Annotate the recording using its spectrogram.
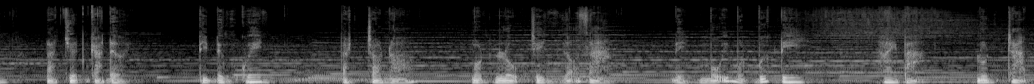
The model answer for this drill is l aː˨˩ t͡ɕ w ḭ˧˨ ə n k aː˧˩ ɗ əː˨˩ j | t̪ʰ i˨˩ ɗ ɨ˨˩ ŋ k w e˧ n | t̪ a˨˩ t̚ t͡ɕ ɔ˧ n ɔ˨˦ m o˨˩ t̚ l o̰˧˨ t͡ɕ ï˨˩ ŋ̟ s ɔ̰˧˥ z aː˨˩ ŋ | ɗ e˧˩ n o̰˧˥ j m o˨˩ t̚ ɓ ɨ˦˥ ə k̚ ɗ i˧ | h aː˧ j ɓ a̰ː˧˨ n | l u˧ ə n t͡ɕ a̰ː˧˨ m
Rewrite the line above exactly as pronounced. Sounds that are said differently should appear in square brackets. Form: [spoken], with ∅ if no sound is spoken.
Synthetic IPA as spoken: l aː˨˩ t͡ɕ w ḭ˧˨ ə n k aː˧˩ ɗ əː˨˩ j | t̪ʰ i˨˩ ɗ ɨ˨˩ ŋ k w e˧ n | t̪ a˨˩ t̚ t͡ɕ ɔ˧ n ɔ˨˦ m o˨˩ t̚ l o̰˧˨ t͡ɕ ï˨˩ ŋ̟ [z] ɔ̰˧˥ z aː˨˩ ŋ | ɗ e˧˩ [m] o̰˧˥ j m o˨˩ t̚ ɓ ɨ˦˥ ə k̚ ɗ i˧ | h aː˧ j ɓ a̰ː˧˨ n | l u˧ ə n t͡ɕ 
